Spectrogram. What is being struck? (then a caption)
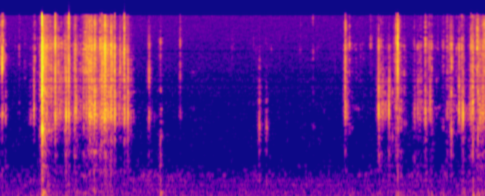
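Bar of soap with glitter coating, cut with a knife blade. A utility-knife blade carves and scrapes flakes off a hand-sized solid white soap bar with a silver glitter coating. The result is bright, gritty, crunchy scraping and sharp clicky ticks, with a quiet pause between clusters of strokes.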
